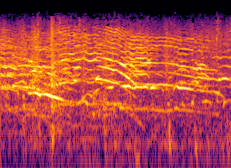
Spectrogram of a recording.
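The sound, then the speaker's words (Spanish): Farm workers' children shout and call out as they run after a horse-drawn reaper, their many high voices overlapping in a continuous, excited clamor of rising and falling cries. “Los niños de los campesinos corren tras una segadora en la que Giovanni va montado tirada por un caballo.”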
